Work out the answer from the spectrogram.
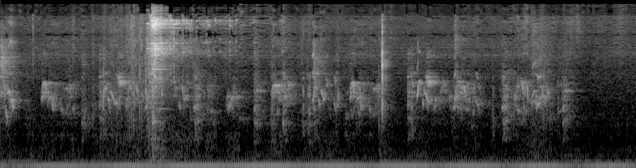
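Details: Soft, rapid budgerigar warble of many small rising and falling chirrups, about two per second, with one sharp click and a steady low hum.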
